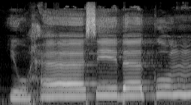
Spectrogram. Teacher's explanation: syafawi karena ada mim sukun yang bertemu dengan huruf ba maka mim sukun nya ini dibunyikan dengung ya jadi tahan dulu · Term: ikhfa syafawi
